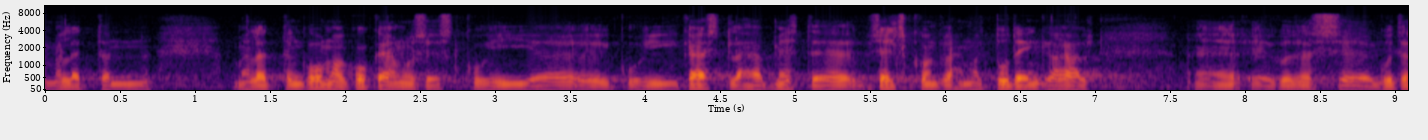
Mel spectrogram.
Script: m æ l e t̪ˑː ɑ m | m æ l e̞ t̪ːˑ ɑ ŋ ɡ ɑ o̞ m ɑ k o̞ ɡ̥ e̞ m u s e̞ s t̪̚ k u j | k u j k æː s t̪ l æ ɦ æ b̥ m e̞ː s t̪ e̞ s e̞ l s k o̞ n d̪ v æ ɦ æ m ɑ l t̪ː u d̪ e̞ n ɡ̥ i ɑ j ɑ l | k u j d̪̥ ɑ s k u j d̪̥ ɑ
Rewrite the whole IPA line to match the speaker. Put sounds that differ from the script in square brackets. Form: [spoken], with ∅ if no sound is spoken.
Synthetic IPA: m æ l e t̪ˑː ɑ [n] | m æ l e̞ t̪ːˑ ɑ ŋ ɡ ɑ o̞ m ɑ k o̞ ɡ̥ e̞ m u s e̞ s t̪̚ k u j | k u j k æː s t̪ l æ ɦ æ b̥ m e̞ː s t̪ e̞ s e̞ l s k o̞ n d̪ v æ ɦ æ m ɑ l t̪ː u d̪ e̞ [ŋ] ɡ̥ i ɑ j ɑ l | k u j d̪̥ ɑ s k u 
